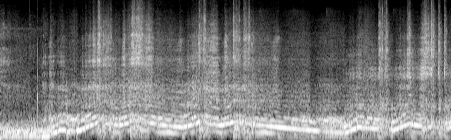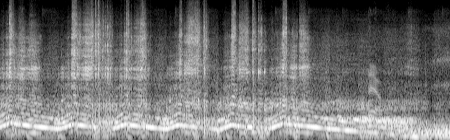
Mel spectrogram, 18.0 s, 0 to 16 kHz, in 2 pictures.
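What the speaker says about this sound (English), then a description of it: "I want to see how the Remus exhaust compares to the Valvetronic." A BMW G80 M3 fitted with Remus and Valvetronic exhausts revs hard again and again, loud and close, each blip climbing sharply and then falling back in a steady sawtooth rhythm over a constant engine drone.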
